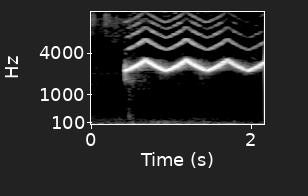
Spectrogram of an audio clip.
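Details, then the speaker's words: TD5 Land Rover Defender, alarm armed with owner sitting inside during a parasitic battery drain check: high siren warbling about twice a second over a faint low hum, triggered by movement inside; alarm working normally. "And there's the alarm. That's me moving in the car."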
